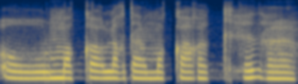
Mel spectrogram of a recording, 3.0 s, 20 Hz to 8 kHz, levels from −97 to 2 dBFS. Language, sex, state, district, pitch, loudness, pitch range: Maithili, male, Bihar, Araria, 230 Hz, -13 LUFS, 225-235 Hz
